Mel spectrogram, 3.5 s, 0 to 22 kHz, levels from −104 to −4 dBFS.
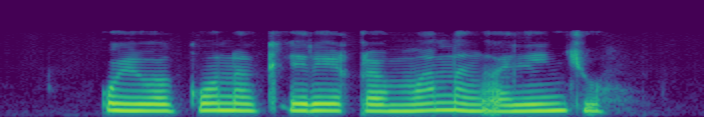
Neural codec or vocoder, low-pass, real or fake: codec, 16 kHz, 6 kbps, DAC; 7.2 kHz; fake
